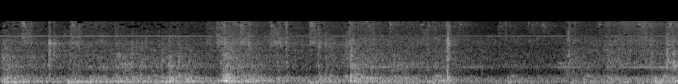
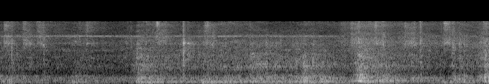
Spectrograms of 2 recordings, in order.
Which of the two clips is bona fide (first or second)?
first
